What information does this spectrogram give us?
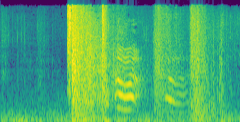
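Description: Gunshots ring out aboard an ancient spaceship: a few loud, sharp blasts, each followed by a wavering, ringing whine.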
